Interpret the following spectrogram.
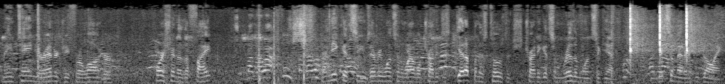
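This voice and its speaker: A man's voice: a little high, expressive, brisk. A man calling a boxing match as a live play-by-play commentator at ringside. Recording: noisy arena, loud crowd behind.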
